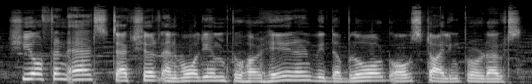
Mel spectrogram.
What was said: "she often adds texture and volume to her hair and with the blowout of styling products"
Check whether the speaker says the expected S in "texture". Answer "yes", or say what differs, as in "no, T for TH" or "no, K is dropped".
no, S is dropped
